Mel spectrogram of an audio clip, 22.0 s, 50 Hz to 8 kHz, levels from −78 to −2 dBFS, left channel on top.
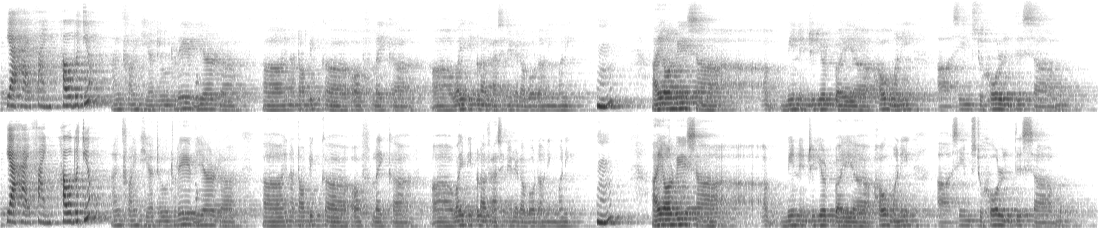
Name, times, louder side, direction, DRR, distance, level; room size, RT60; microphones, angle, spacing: voice 1, 0.1-1.8 3.9-4.0 11.9-12.3, right 2 dB, 50° right, 8 dB, 1.4 m, -27 dB
voice 2, 2.2-4.7 5.3-8.2 8.6-11.5 12.7-18.2 18.8-21.2, right 1 dB, 70° right, 5 dB, 1.9 m, -31 dB
26.0 x 16.0 x 8.7 m, 2.5 s
head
